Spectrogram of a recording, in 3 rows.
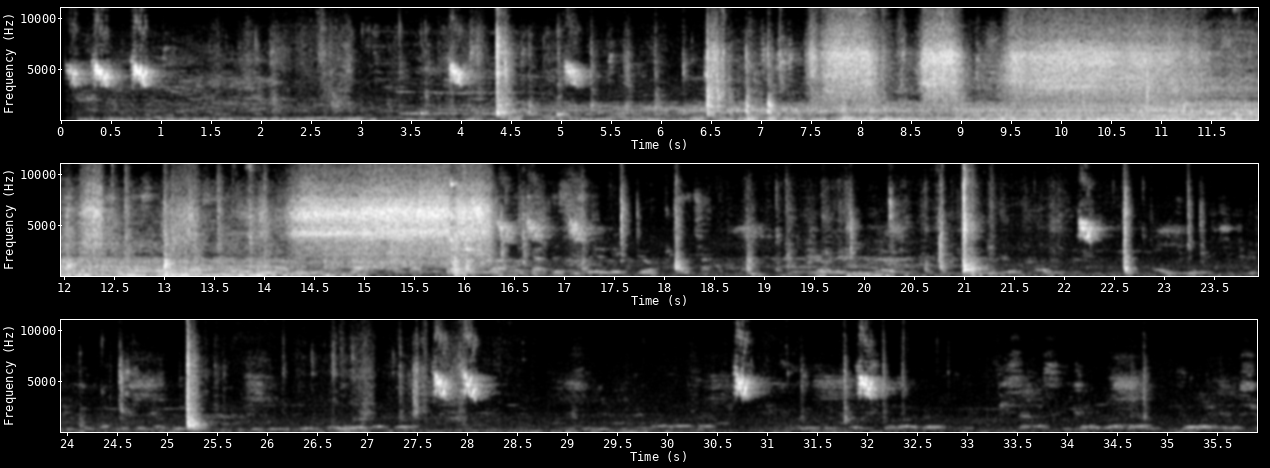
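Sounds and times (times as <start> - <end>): small birds chirping: 0.0 - 2.4, 3.2 - 6.4, 21.4 - 35.9
loud hissing: 7.2 - 16.6.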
